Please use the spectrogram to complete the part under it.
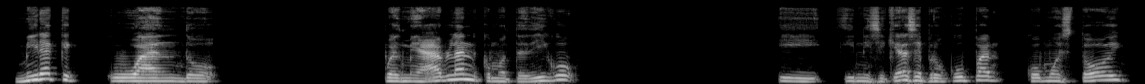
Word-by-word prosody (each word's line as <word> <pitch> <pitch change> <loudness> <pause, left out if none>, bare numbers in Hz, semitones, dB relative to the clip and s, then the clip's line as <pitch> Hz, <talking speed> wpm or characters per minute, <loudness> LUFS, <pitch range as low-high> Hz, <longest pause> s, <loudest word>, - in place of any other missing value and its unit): Mira 220 - +4
que 200 -6 -3 0.2
cuando 150 -2 +2 1.6
Pues, 155 -2 +1
me 150 -1 -2
hablan, 205 +8 +5
como 145 -5 -5
te 135 -2 -6
digo 170 +8 -1 2.0
y 145 -4 -4 0.2
y 155 -1 -6
ni 150 -2 -4
siquiera 165 +10 0
se 180 -1 +3
preocupan 170 +6 -3 0.2
cómo 155 +1 -3
estoy, 185 +7 -2
155 Hz, 90 wpm, -22 LUFS, 150-185 Hz, 2.0 s, hablan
